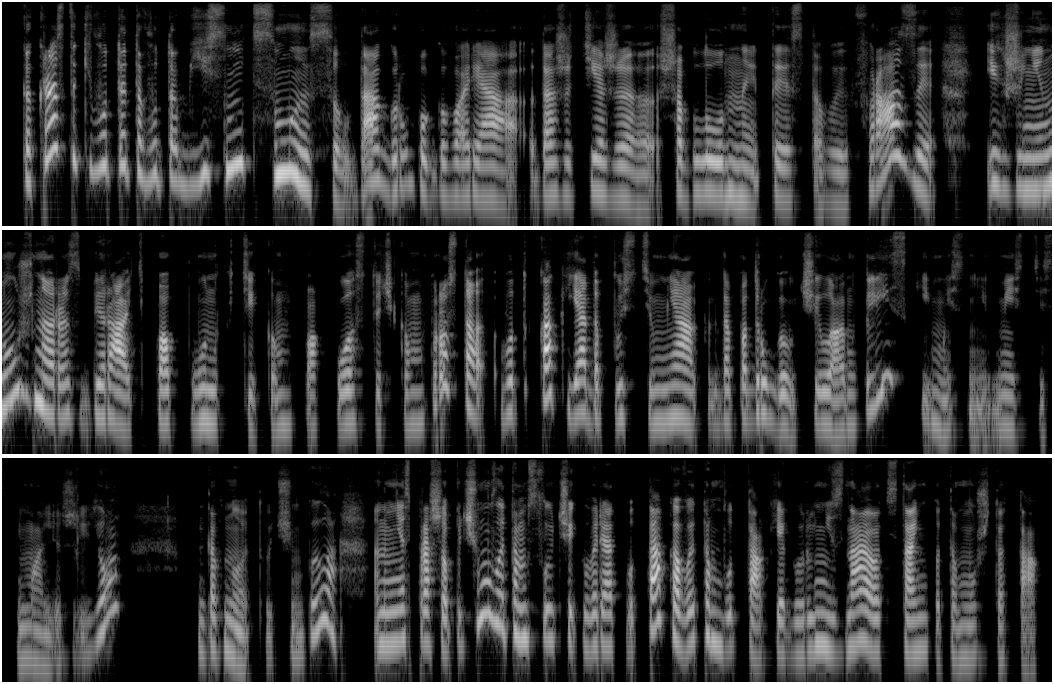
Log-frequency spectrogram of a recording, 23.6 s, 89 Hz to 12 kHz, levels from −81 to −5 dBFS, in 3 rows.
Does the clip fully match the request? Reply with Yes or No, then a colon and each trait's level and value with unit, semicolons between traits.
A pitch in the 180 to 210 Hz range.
Yes: high, 190 Hz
